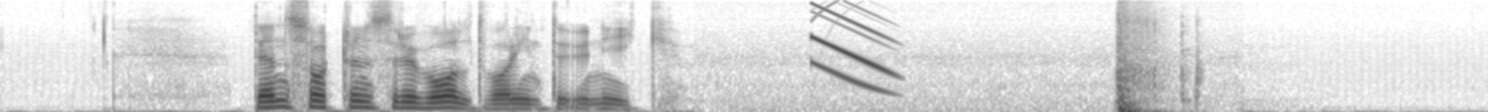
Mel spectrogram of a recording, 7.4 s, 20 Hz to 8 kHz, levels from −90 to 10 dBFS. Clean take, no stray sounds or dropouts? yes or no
no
